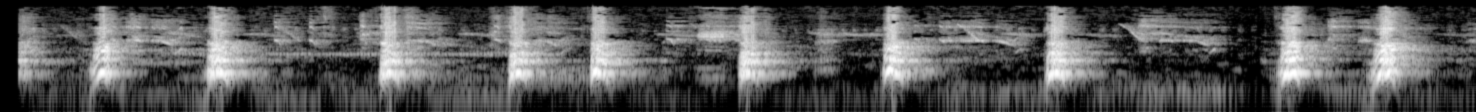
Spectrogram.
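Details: A black Labrador Retriever barks in deep, single woofs spaced about a second apart.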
